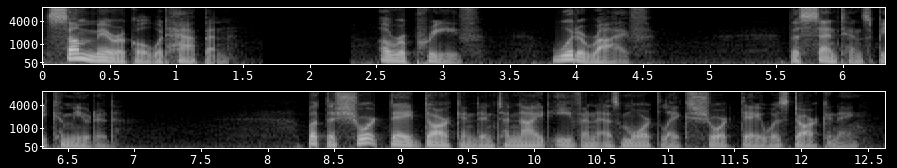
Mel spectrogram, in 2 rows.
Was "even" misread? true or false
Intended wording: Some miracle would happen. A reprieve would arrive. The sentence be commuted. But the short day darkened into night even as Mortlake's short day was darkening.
false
